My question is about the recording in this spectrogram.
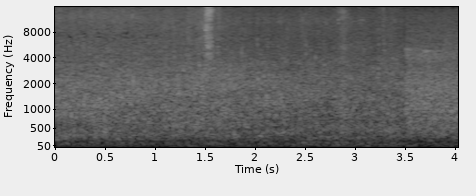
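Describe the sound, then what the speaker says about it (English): The Scantic River runs swiftly around a fallen dam, giving a steady close wash of rushing water with a few brief splashy bursts, continuous and alone. "And now the river's running swiftly around it."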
